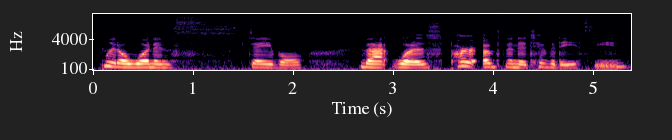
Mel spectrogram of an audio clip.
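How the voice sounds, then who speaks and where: A woman giving a deliberate dramatic reading of a story, with pauses. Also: mid-range voice, fairly bright tone, no echo, poor audio. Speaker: storybook reader. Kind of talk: scripted dramatic story narration.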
